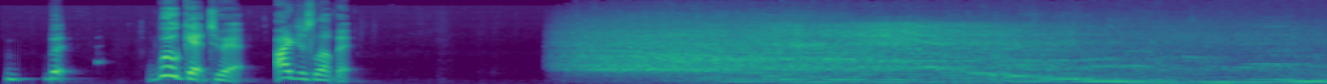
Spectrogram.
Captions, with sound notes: but we'll get to it, I just love it. (crowd cheering) (guitars grinding)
